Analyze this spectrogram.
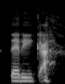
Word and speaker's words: Terika: note, you know that the only way I know how to pronounce her name is in Spanish, and it comes out perfectly. Terika.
